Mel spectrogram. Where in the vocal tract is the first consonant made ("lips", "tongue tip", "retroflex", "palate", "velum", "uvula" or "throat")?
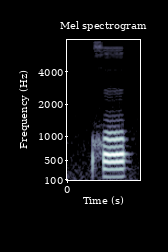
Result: velum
